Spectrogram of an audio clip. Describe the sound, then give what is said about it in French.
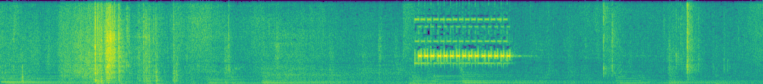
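A telephone bell rings in a single short, rapid trilling burst lasting about a second, bright and fairly loud above a murky background of other sounds. “Excuse-moi, je prends le téléphone”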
